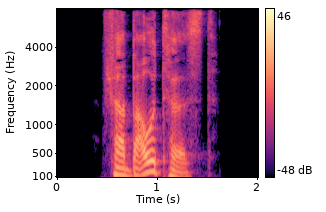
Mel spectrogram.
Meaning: inflection of verbauen: 1. second-person singular preterite 2. second-person singular subjunctive II
- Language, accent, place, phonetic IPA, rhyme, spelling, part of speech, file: German, Germany, Berlin, [fɛɐ̯ˈbaʊ̯təst], -aʊ̯təst, verbautest, verb, De-verbautest.ogg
